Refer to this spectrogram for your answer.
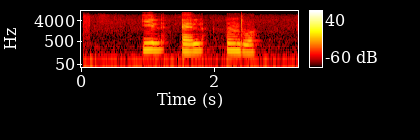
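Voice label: "devoir", French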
